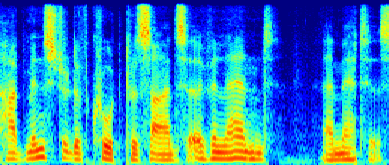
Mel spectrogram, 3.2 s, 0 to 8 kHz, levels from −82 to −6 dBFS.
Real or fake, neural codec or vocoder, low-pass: fake; codec, 16 kHz in and 24 kHz out, 0.6 kbps, FocalCodec, streaming, 2048 codes; 7.2 kHz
